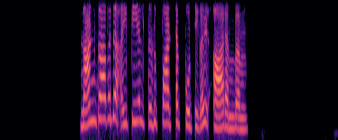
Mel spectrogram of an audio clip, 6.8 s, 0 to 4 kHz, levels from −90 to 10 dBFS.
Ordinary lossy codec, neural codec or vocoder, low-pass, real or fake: Opus, 32 kbps; codec, 16 kHz, 8 kbps, FreqCodec, larger model; 3.6 kHz; fake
